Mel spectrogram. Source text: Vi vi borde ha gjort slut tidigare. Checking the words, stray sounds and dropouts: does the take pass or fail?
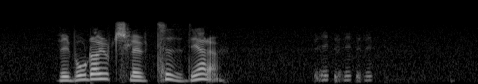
fail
